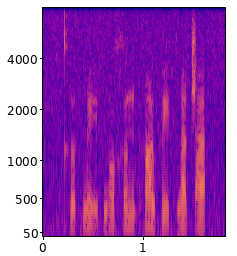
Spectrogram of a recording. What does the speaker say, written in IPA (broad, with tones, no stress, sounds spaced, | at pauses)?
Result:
kʰ ɤ˨˦ k w ḛ˨˩ ɪ̯ f w ɔ˨˦ x ɤ˦ ŋ pʰ ɑ˥˨ ʊ̯ p ḛ˨˩ ɪ̯ k w ä˥˨ ʈ͡ʂ ä˥˨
